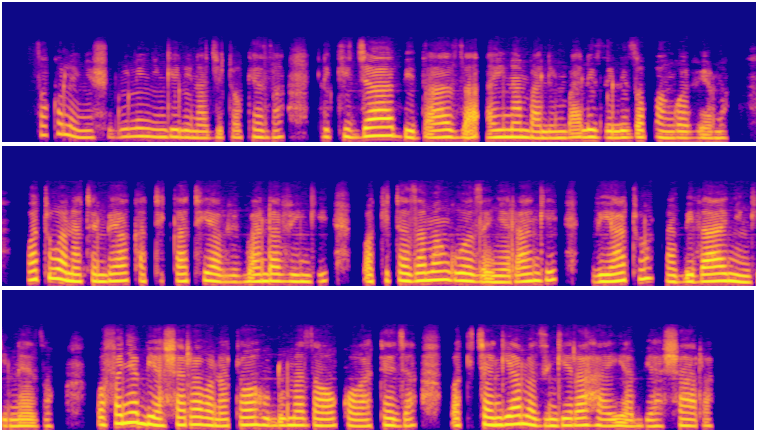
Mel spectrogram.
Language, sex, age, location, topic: Swahili, female, 25-35, Nairobi, finance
